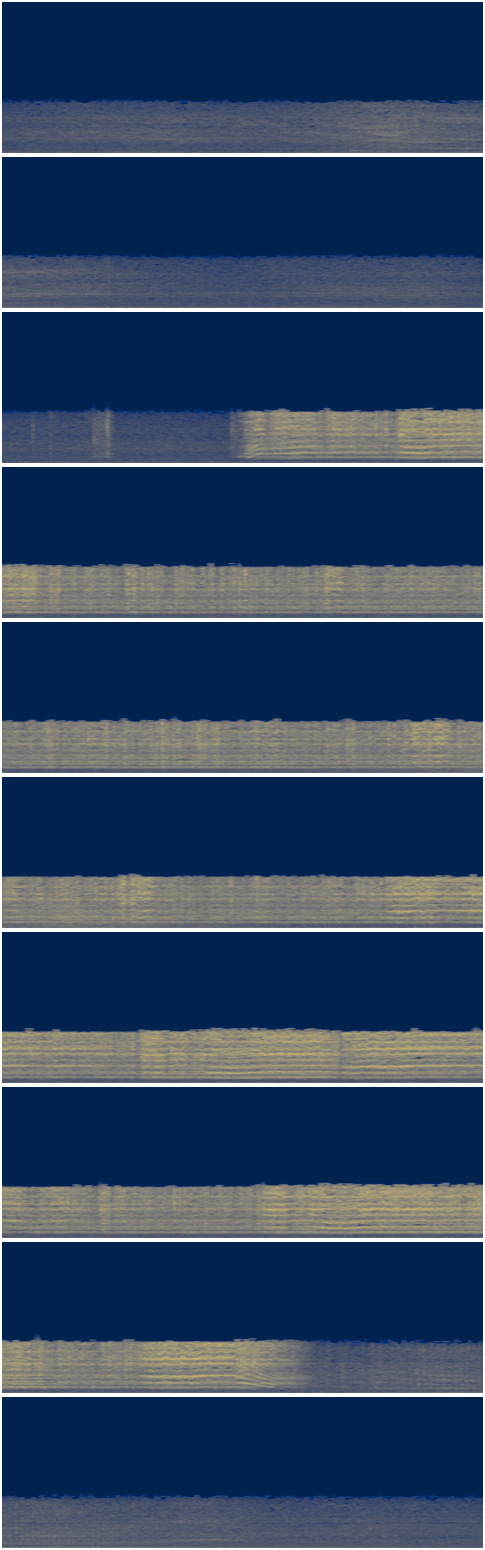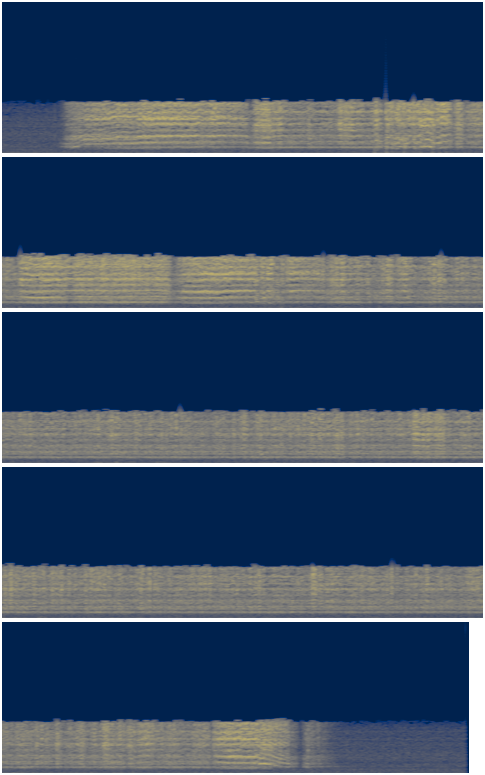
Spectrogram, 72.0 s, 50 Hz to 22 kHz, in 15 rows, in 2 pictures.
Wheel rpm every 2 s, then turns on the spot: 0, 0, 0, 0, 0, 0, 170, 230, 230, 230, 230, 230, 230, 230, 230, 230, 220, 230, 230, 230, 140, 0, 0, 0, 80, 230, 230, 230, 230, 230, 230, 230, 230, 230, 230, 50.
none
